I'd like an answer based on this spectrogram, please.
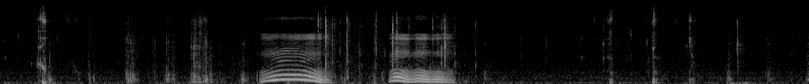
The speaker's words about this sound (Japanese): カシューナッツちょっといただきます。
